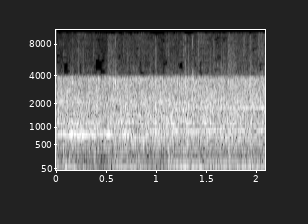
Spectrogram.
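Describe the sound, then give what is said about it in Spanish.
An ovation of continuous applause, an even, unbroken roar of clapping at a moderate level from start to end, with no voices standing out. “Una ovación.”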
